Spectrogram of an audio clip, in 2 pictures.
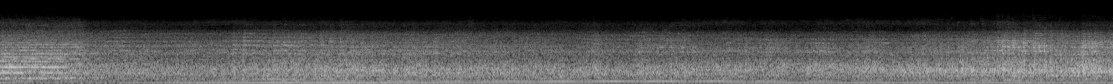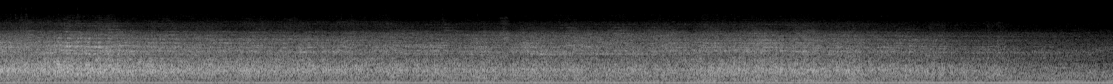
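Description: An express train's passenger coaches run through the station at speed without stopping, making a steady rolling rush of wheels on rail. It is loudest about ten seconds in and eases off near the end. The tail of the locomotive's horn dies away in the first second.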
